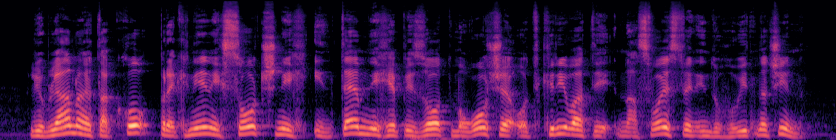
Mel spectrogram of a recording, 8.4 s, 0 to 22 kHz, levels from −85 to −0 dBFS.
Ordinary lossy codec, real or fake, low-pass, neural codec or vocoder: none; fake; none; vocoder, 44.1 kHz, 128 mel bands every 512 samples, BigVGAN v2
